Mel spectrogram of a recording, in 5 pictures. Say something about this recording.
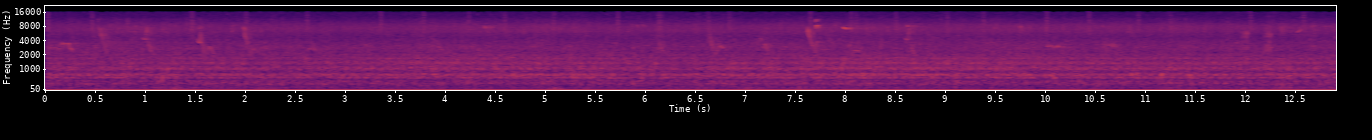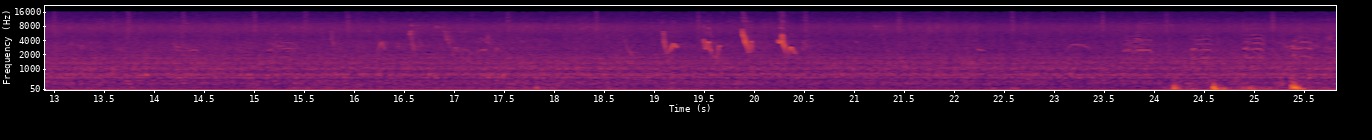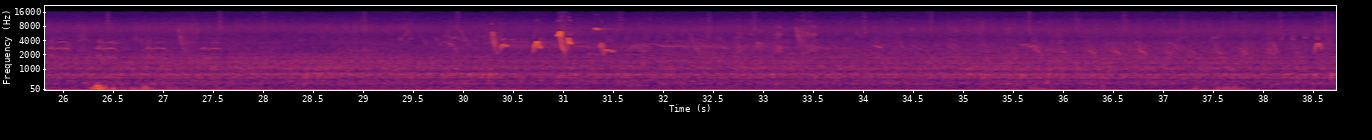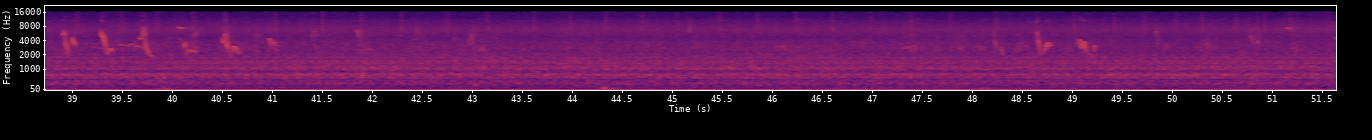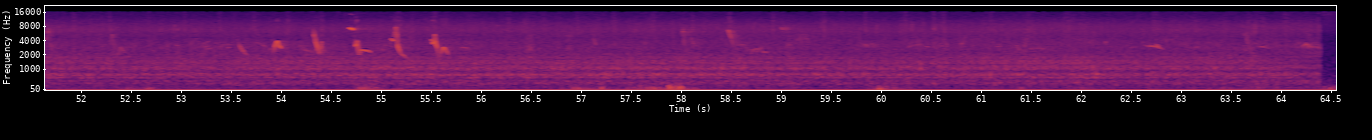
Amb.Exterior estero y pajaros
Rural sound recorded at Chilean south island "Chiloe".Water stream,typical bird "Queltehue"
field-recording, birds, water-stream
